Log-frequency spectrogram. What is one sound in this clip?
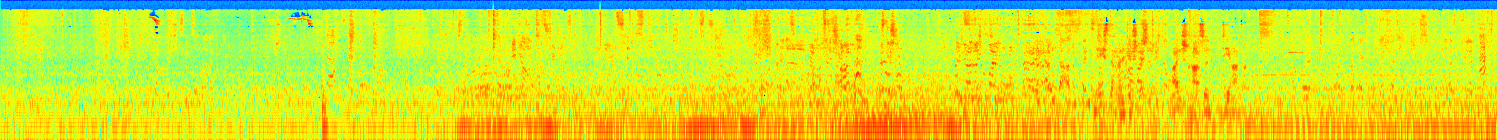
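A bus engine idles with a low hum, then rumbles louder as the bus pulls away and drives on.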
